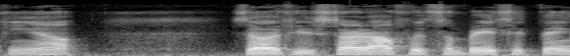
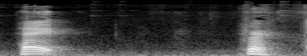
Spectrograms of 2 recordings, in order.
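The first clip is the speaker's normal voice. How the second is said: louder, higher quick call; calling the dog; 7 semitones higher, 4 dB louder than usual. Real, not acted. Trainer calling his dog to come here. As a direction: snap her attention back to you. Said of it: "calling the dog".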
